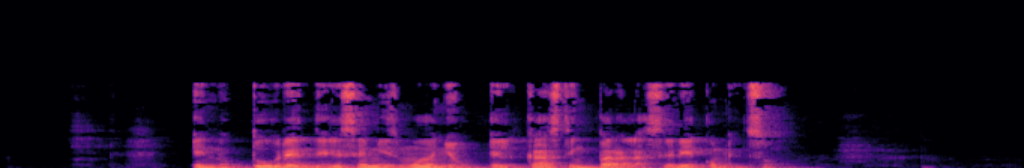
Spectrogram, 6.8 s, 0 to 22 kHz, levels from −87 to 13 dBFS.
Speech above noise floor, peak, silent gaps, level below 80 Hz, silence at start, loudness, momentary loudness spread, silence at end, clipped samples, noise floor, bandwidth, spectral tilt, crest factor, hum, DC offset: 56 dB; -2 dBFS; none; -56 dBFS; 1.3 s; -20 LUFS; 7 LU; 1.6 s; under 0.1%; -76 dBFS; 12 kHz; -4.5 dB/octave; 20 dB; none; under 0.1%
